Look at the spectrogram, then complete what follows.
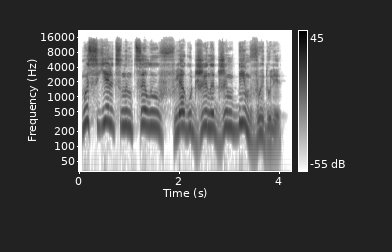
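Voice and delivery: high, loud, outraged bragging; worked-up braggart; indignant boast. A narrator's reading. Indignant Tom Dix keeps boasting.

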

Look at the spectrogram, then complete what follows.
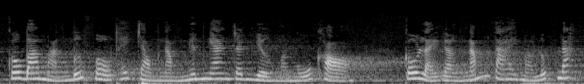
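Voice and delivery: ordinary delivery

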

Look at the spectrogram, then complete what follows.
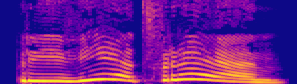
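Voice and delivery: high, friendly greeting; cheerful editor. A narrator's reading. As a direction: greet her warmly. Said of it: "сказала Дарси". (приветливо)

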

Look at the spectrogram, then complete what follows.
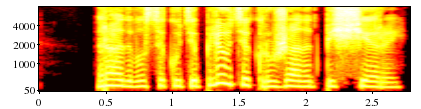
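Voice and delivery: plain reading voice

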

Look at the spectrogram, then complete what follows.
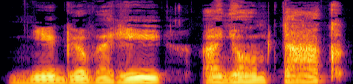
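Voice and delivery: slow, stern character voice; measured threat in a changed voice; menacing warning. A narrator's reading. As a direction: warn them off slowly and sternly. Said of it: "грозно произнесла Марта".

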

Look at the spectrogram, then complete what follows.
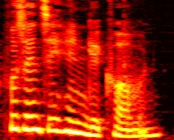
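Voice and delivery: ordinary talk, nothing marked

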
